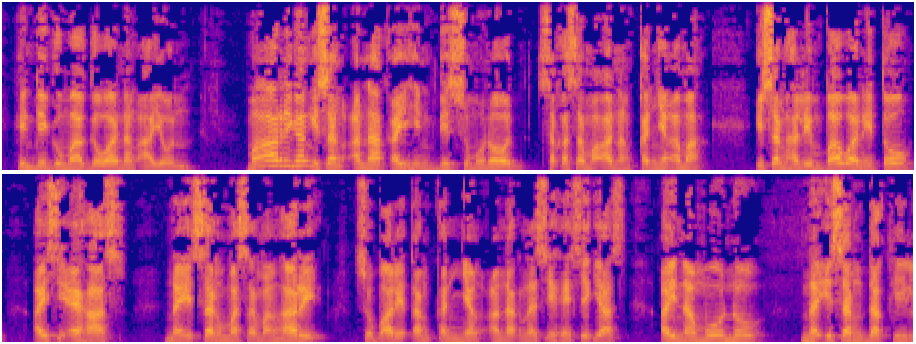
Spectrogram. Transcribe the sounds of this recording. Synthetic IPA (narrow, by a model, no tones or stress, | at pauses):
hɪnd̪iɡʊmaːɡɐwanɐŋʔaːjon | mɐʔaːɾɪŋɐŋɪsaŋɐnakɐjɦɪnd̪isʊmʊno̞d̪̚ | sɐkɐsɐmaʔanɐŋkɐɲːaŋɐma | ʔɪsaŋɦɐlɪmbaːwɐnɪt̪o̞ | ʔɐjsɪʔɛɦas | nɐɪsaŋmɐsɐmɐŋɦaːɾɪ | sobaːlɪt̪ɐŋkɐɲɲaŋɐnak̚nɐsɪɦɛsikjas | ʔɐjnɐmuːno | nɐʔɪsaŋd̪ɐkil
